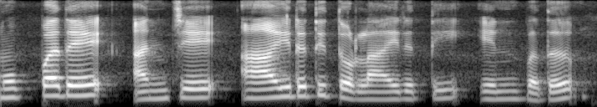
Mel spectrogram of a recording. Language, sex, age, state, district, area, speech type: Malayalam, female, 30-45, Kerala, Kollam, rural, spontaneous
